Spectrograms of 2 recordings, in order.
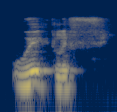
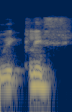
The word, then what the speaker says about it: Wycliffe: Nós temos essa figura de John Wycliffe. Alguns pronunciam Wycliffe, né? Mas eu aprendi Wycliffe, então eu vou ficar falando Wycliffe.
